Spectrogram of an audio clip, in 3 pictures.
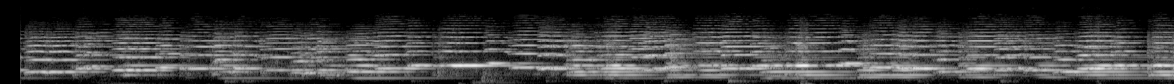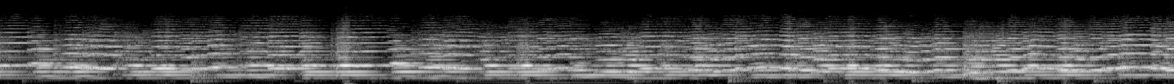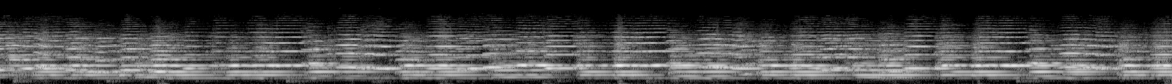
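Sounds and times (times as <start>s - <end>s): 
oberek oczepinowy folk dance music: 0.2s - 35.1s.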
